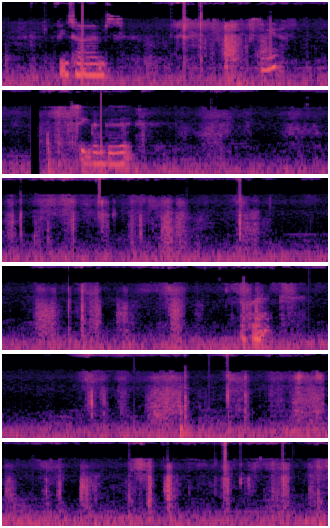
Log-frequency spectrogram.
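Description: Rubber slides shuffle and tap softly on carpet.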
